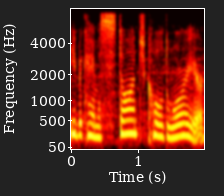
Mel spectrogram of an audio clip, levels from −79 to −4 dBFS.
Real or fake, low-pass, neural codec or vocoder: fake; 7.2 kHz; vocoder, 22.05 kHz, 80 mel bands, HiFi-GAN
